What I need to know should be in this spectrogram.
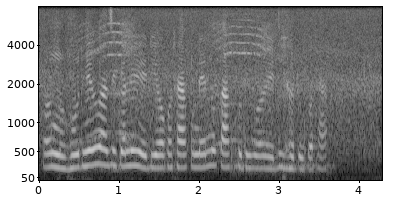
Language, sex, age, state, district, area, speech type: Assamese, female, 30-45, Assam, Lakhimpur, rural, spontaneous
